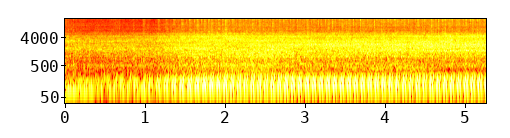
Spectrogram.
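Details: Riding lawnmower after fitting hydraulic brakes and shifter to its transmission, no noise from the setup; small single-cylinder engine at steady, even beat with light clatter on top, no grinding or whine: normal running.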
